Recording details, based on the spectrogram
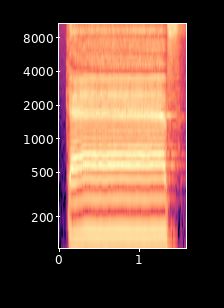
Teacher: কাফের মাখরাজ হলো জিহ্বার গোড়া থেকে একটু আগে বাড়িয়ে তার বরাবর উপরে তালের সঙ্গে লাগিয়ে উচ্চারিত হয়। তাহলে আমরা কফ যেখান থেকে উচ্চারণ করেছি একটু আগে বাড়িয়ে সেখান থেকে আমরা তার বরাবর উপরে তালের সঙ্গে লাগিয়ে হরফটি উচ্চারণ করব।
